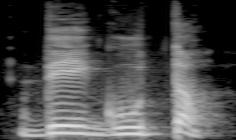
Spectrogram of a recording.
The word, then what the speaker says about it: dégoûtant: D with an accent, it's not de, it would be de without the accent. Dégoût, here we have the sound goût, J-O-U, goût, tant, T-A-N-T. But the T at the end, you don't hear it.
